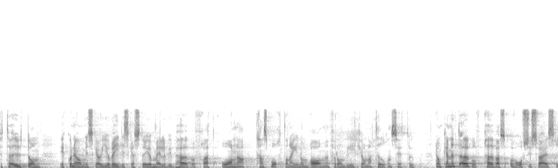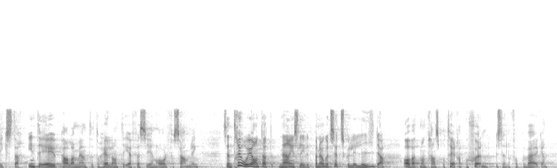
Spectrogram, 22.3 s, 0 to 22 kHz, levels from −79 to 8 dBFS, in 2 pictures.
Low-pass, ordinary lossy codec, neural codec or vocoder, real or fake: none; none; none; real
